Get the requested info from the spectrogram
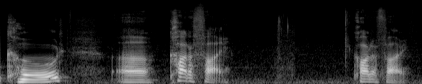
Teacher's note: mode is long Oh mode but it becomes short and modify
